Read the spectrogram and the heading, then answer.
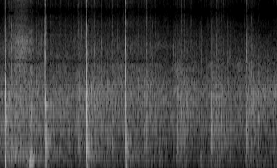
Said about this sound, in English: That's a good place to clap your hands and shout unto God. Hallelujah.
